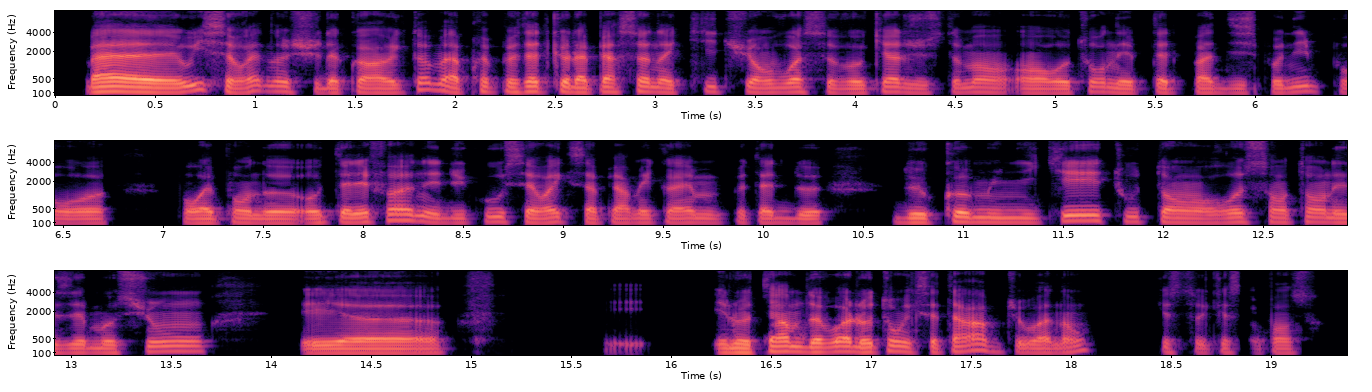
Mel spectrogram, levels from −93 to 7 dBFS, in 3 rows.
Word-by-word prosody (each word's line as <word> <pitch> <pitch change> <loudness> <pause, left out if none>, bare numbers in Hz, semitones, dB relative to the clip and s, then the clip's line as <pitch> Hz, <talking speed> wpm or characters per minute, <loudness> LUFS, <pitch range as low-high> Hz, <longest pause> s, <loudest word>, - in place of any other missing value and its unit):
Beh, 125 -3 +10
heu, - - +3
oui, 150 +8 +1
c'est - - 0
vrai, - - -1
non, 140 -2 -2
je 125 - -8
suis - - -8
d'accord 105 0 0
avec 105 0 0
toi, 180 - -3
mais 165 - 0
après 130 - -1
peut-être 125 +3 +1
que - - -1
la 115 -2 +4
personne 130 0 +1
à 110 - +2
qui 130 +4 -11
tu 120 - -6
envoies 115 +2 0
ce 125 -1 -7
vocal, 105 +4 -1
justement, 110 +2 -5
en 105 - -1
en 100 - +1
retour 100 +6 -2
n'est 105 -3 -1
peut-être 105 +1 -5
pas 105 -1 -1
disponible 105 +6 -7
pour 100 -1 -3
heu, - - -5 0.4
pour 100 - 0
répondre 105 0 -1
heu, 100 0 +3
au 105 0 0
téléphone 145 +7 +1
et 115 - 0
du 110 -1 -9
coup, 130 +4 -5
c'est 120 - -3
vrai 110 +3 0
que 115 - -20
ça - - -2
permet 105 +1 -3
quand 105 0 -4
même 110 -1 -4
peut-être 105 0 -5
de 100 -1 -3 0.4
de 110 0 +1
communiquer 120 +5 0
tout 125 -2 -8
en 110 -2 0
ressentant 120 +1 -3
les 110 -2 -3
émotions 135 +7 -2 0.5
et 100 +1 +2
heu 105 0 +3 0.8
et - - -20 0.3
et 110 - -2
le 110 -1 +4
timbre 135 +2 +3
de 120 - +5
voix, 135 +3 +4
le 120 -2 +4
ton, 145 -2 0
et - - -2
cetera. 130 +3 -1
Tu - - -8
vois? 105 -1 -1
Non? 145 +9 -5 0.4
Qu'est-ce 110 -2 -11
que - - -7
qu'est-ce 105 +1 -12
que - - -34
tu - - -19
en - - -26
penses? 105 0 -8
110 Hz, 245 wpm, -24 LUFS, 105-125 Hz, 0.8 s, Beh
